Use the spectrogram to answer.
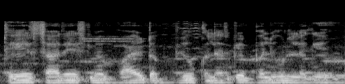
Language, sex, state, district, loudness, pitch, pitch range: Hindi, male, Uttar Pradesh, Lucknow, -14 LUFS, 90 Hz, 85-95 Hz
